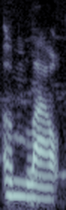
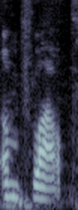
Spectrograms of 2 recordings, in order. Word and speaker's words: umlaut: It is an umlaut, not an umflaut.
